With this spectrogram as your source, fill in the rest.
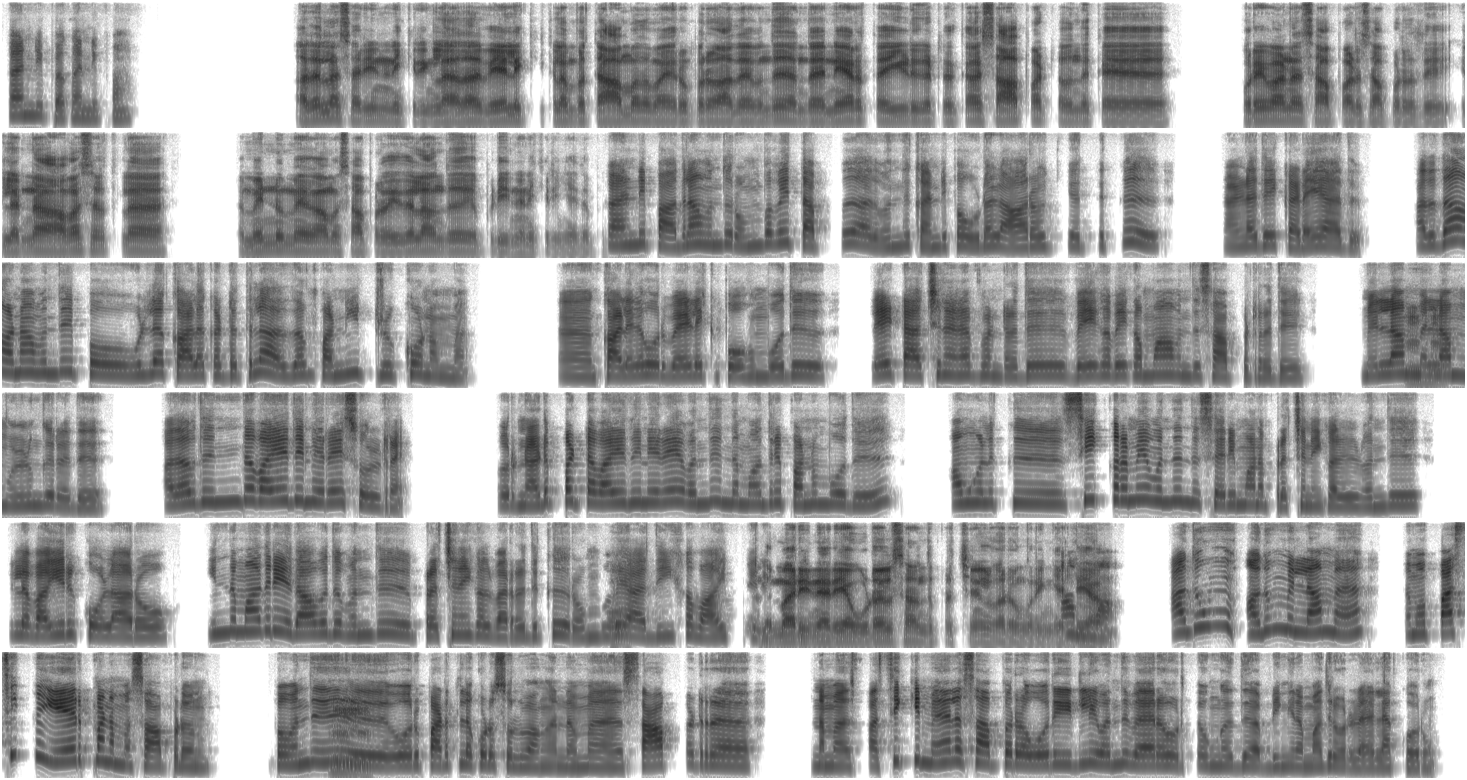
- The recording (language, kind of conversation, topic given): Tamil, podcast, உங்கள் வீட்டில் உணவு சாப்பிடும்போது மனதை கவனமாக வைத்திருக்க நீங்கள் எந்த வழக்கங்களைப் பின்பற்றுகிறீர்கள்?
- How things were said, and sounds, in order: "மெல்லாம" said as "மேகாம"; tapping; in English: "டயலாக்"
